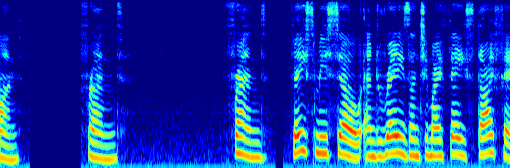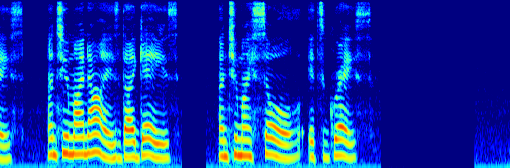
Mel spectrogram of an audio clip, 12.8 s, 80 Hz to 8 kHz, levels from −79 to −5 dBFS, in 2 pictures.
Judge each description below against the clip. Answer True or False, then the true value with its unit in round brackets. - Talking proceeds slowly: True (110 wpm)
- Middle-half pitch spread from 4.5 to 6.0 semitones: False (3.8 semitones)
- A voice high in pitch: True (230 Hz)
